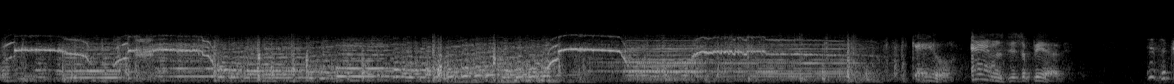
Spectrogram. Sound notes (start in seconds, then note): 0.0 Ann screaming; 0.1 sinister music; 5.4 Ann screams; 5.6 sinister music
